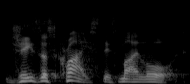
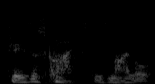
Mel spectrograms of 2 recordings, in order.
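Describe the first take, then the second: First: Said in the usual way. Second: Very hushed, low whisper; barely audible whispered declaration. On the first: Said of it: "we're going to speak it". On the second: Shown as a demonstration. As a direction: whisper it to the congregation. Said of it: "we're gonna whisper it".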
